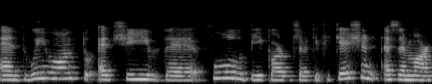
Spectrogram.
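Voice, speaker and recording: A woman with an ordinary speaking voice, fairly high in pitch, with ordinary pitch variation and a fairly slow pace. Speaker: corporate sustainability specialist. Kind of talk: webinar presentation. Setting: online webinar.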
